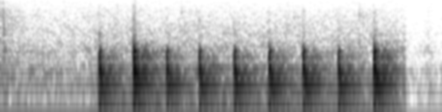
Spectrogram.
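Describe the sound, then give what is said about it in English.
Knocking at a courtyard gate: nine evenly spaced, hollow knocks in a steady rhythm, fairly faint and heard alone. “it's just a knock. It's at the gate in the courtyard.”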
